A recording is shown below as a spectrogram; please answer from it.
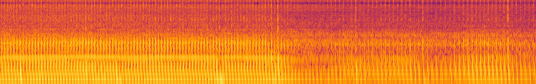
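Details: Dumpster go-kart engine with valve parts missing under the valve cover, run unloaded and hard to start. Rough running with uneven popping about four a second, then drops off and stumbles. Owner suspects wrong timing, probably valve lash too.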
